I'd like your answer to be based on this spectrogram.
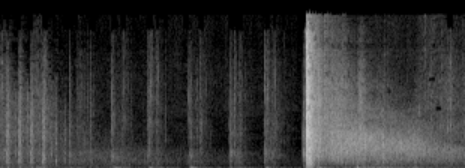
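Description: A sniper rifle fires once in the Warzone video game, a sharp loud crack followed by a rolling echo tail, after a run of softer rapid gunfire pops and footsteps.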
